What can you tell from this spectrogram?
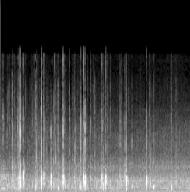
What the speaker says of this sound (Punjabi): ਜ਼ੋਰਦਾਰ ਤਾੜੀ ਮਾਰ ਕੇ ਆਪਾਂ ਇਹਨਾਂ ਦਾ ਸਵਾਗਤ ਕਰੀਏ।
